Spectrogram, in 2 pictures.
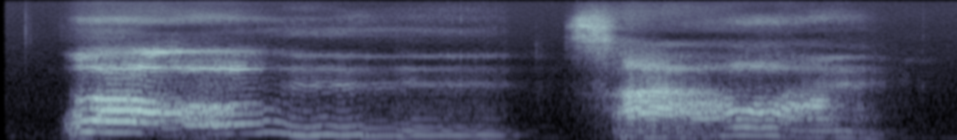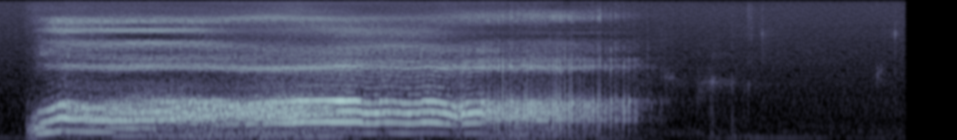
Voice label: uh oh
